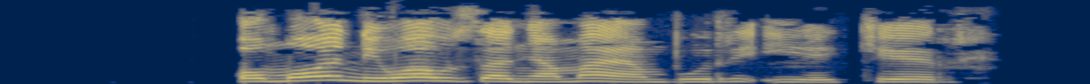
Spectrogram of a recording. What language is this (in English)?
Taita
